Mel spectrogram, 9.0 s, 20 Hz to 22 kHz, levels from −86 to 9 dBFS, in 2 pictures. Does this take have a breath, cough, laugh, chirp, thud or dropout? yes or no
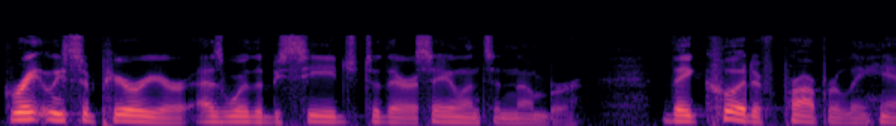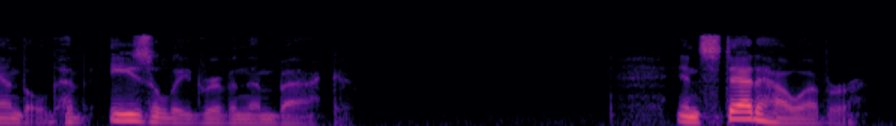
no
